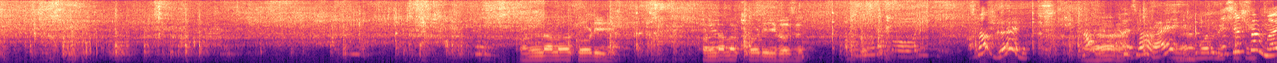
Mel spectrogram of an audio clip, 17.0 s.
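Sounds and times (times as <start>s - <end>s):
chicken sizzling in a pot: 0.0s - 17.0s
stirring clicks and scrapes: 0.4s - 6.9s, 13.7s - 14.6s.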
